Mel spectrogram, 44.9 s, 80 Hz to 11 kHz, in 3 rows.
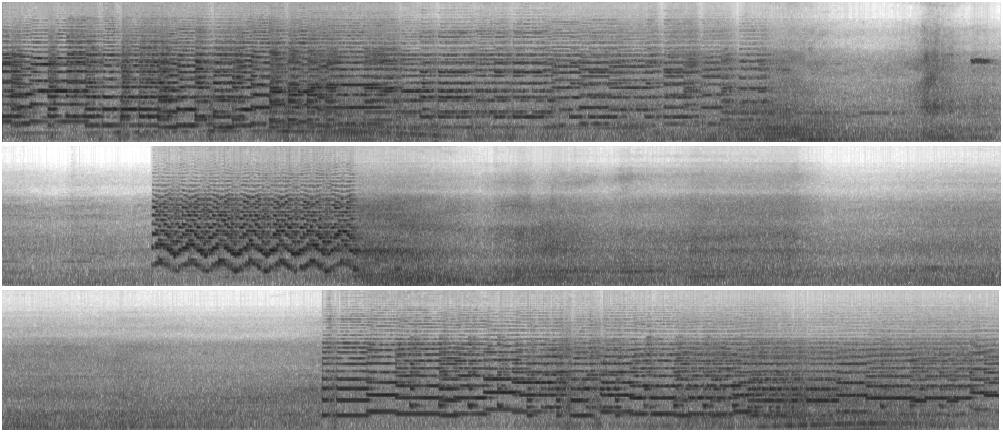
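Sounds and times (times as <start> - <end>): multi-tone bus horn melodies: 0.0 - 12.0, 17.2 - 20.9, 34.7 - 44.9
bus engine: 0.0 - 44.9
traffic noise: 0.0 - 44.9.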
